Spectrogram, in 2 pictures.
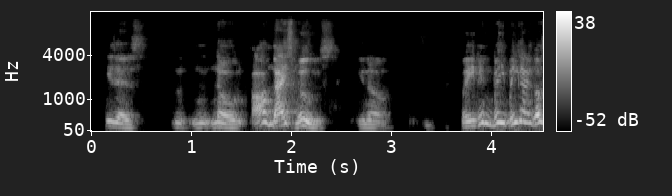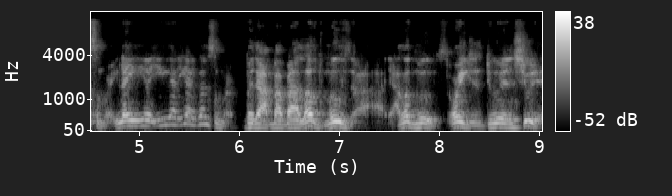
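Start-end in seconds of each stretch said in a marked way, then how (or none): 0.9-6.0 heavily sarcastic voice, high and swooping. Retelling a coach's comment in a film session: imitating Coach Krug's sarcasm. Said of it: "his sarcasm is, like, a little different".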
